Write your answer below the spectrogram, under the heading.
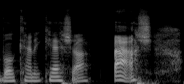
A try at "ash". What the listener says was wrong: Just for curiosity, did you pronounce ash as Esha?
